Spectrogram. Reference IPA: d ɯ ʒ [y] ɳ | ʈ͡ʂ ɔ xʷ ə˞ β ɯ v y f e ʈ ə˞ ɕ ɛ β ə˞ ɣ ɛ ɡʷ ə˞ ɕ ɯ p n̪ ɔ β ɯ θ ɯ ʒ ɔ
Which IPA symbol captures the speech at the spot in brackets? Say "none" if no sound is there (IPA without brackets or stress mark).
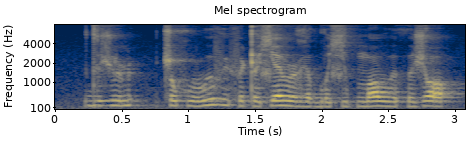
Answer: y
